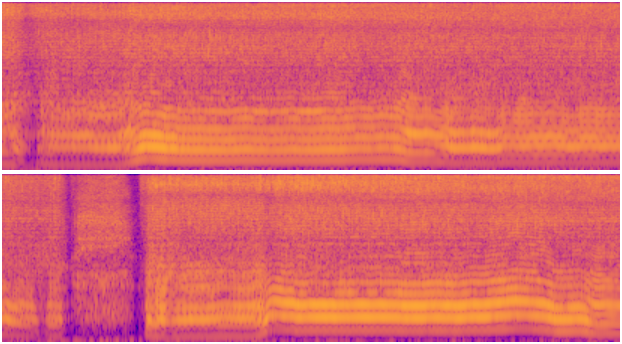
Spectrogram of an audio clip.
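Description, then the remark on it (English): Lips free-buzz without an instrument, producing a raw, reedy tone that holds low pitches and steps up to higher ones, in two steady phrases split by a brief breath pause. “There are some teachers, Elaine Trudel, the famous Canadian trombonist, uses what's called free buzzing.”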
